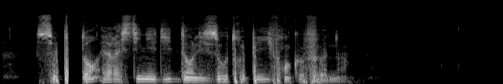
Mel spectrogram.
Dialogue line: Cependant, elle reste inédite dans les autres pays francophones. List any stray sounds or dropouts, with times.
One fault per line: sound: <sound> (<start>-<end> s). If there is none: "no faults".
sound: dropout (0.7-0.8 s)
